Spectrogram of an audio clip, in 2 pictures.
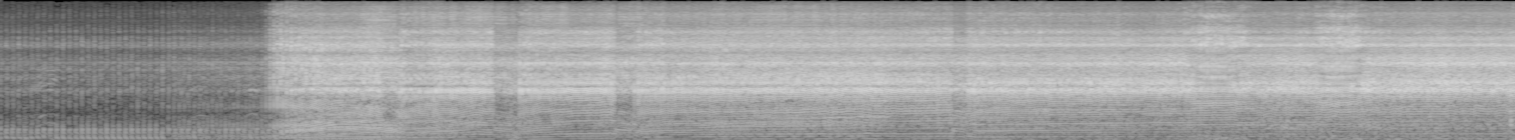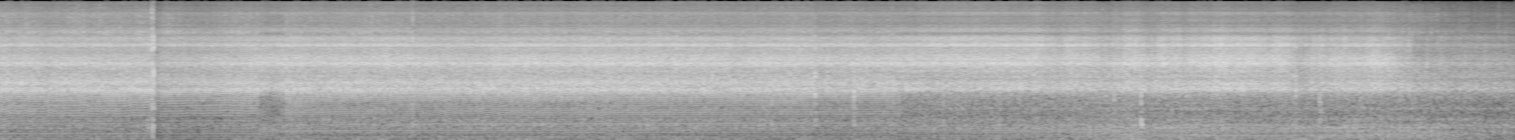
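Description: Quad (ATV) engine idling at the start line, then launching hard about three seconds in and revving up through the gears, the pitch climbing and dropping back at each shift. It then holds a steady high-speed run with rushing noise, and the throttle eases off near the end.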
